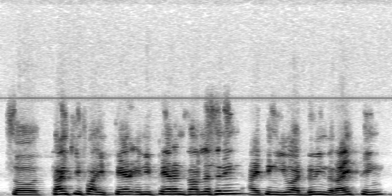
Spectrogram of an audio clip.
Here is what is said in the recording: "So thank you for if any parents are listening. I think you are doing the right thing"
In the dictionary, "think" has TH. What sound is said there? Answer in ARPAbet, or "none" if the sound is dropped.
T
